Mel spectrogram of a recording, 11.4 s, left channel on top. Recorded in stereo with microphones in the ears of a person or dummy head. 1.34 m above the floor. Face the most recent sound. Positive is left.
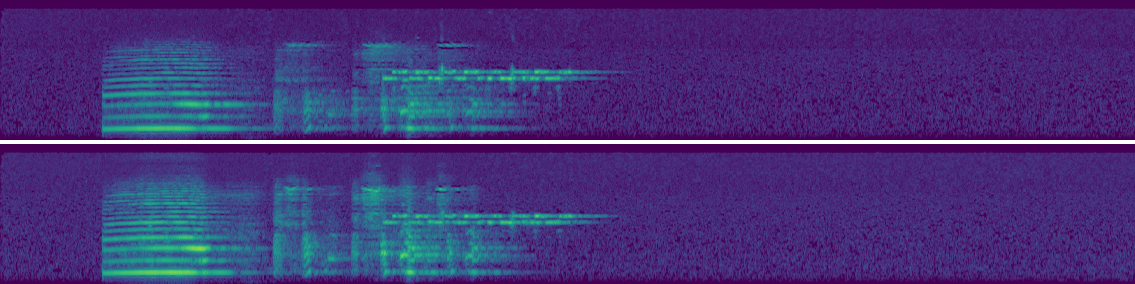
turn(degrees=50)  # may be behind; listen again after turning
